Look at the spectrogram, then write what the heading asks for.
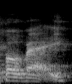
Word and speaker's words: Bouvet: Well, for the pizza guy, we say Bouvet. We make it pretty simple.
